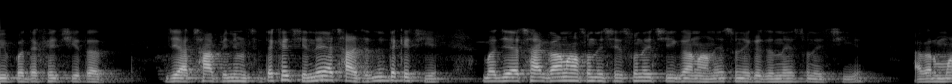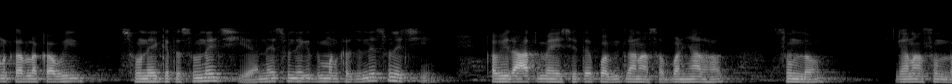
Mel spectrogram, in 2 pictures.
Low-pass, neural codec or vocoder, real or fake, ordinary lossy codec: 5.4 kHz; none; real; AAC, 48 kbps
